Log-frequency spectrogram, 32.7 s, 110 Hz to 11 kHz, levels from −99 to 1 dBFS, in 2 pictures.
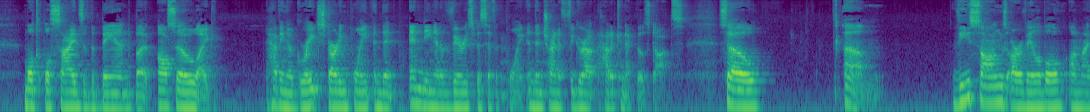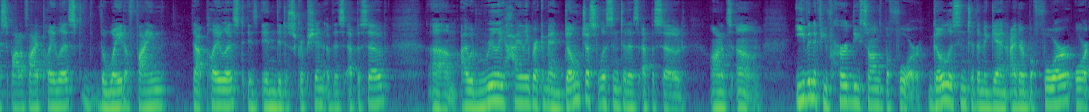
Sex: male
